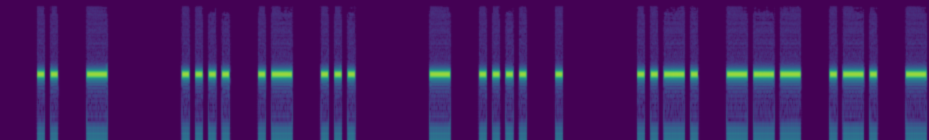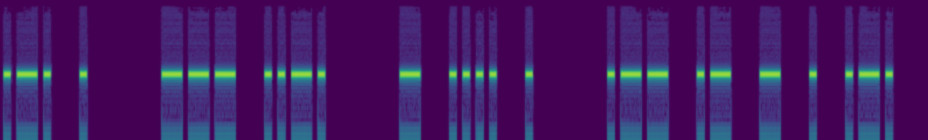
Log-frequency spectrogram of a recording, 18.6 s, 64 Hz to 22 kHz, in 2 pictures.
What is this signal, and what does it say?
Morse code, heard as a keyed tone, about 18 wpm, spaced as for 15 wpm, 1000 Hz. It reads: IT HAS THE FORCE OF THE WATER
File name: qotdfiles / 15wpm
